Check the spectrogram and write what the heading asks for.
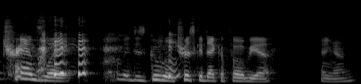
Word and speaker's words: triskaidekaphobia: The origin that I found was the word for the fear of the number 13 is known as triskaidekaphobia. Triskaidekaphobia. Triskaidekaphobia. Tris, like 3. Triskaidekaphobia. – Is that Trace or something? – Well, it's spelled T-R-I-S-K-A-I-D-E-K.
